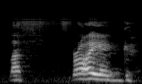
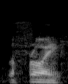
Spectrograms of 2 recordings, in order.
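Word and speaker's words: Laphroaig: Lafroig. That is perfect. Lafroig.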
